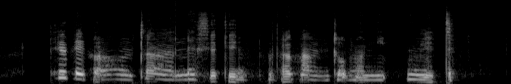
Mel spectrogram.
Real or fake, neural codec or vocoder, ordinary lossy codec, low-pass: fake; codec, 44.1 kHz, 1.7 kbps, Pupu-Codec; none; none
